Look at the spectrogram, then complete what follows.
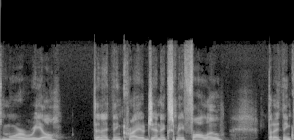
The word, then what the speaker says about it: cryogenics: My next question is about cryogenics. We got to say it. That's 3 syllables. Cryogenics. Okay, got it.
